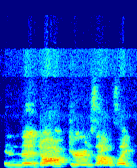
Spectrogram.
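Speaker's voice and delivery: normal talking voice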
